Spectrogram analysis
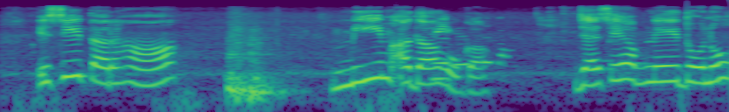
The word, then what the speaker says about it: م: है ना होठों का, ये जो ड्राई पार्ट है इसे आपस में मिलाएंगे। Meme meme. फायजा इधर देखिए बेटा, मीम। थोड़ा सा आपको ऐसा फील होगा नोज में से आपकी साउंड प्रोनाउंस हो रही है।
